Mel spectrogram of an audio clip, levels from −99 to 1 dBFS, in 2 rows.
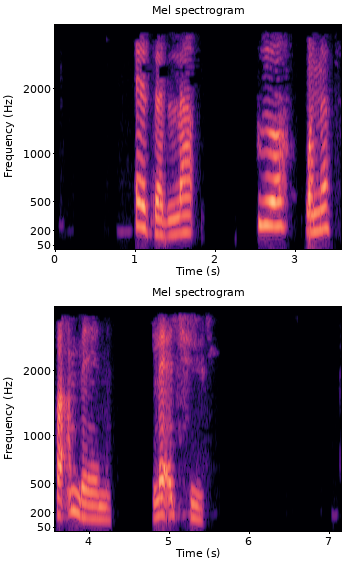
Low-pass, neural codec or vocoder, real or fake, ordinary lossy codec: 3.6 kHz; none; real; MP3, 24 kbps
